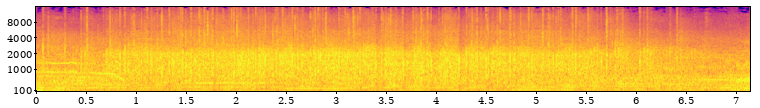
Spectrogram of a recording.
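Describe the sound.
Sustained applause from a large audience welcoming the team of the web series Random, a nominee at an awards event, dense and steady with a faint murmur of voices underneath.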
